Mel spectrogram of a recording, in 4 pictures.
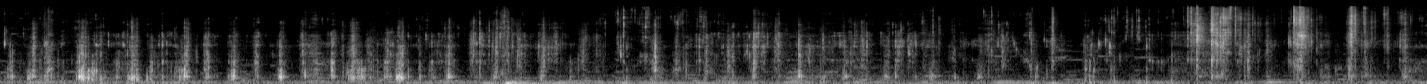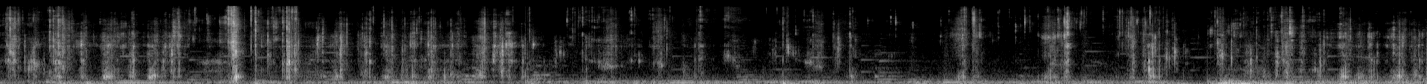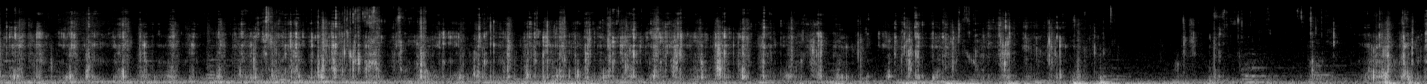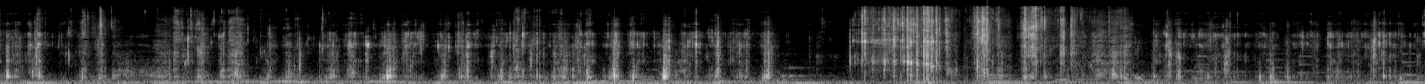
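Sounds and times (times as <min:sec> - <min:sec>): wet chewing and crackly biting: 0:00.0 - 0:57.0
loud sharp crunches: 0:11.8 - 0:15.5, 0:51.3 - 0:54.6.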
